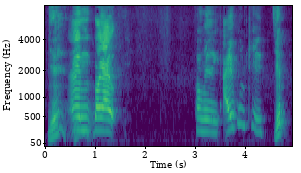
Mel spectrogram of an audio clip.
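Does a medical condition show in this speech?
Yes: disability affecting speech.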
